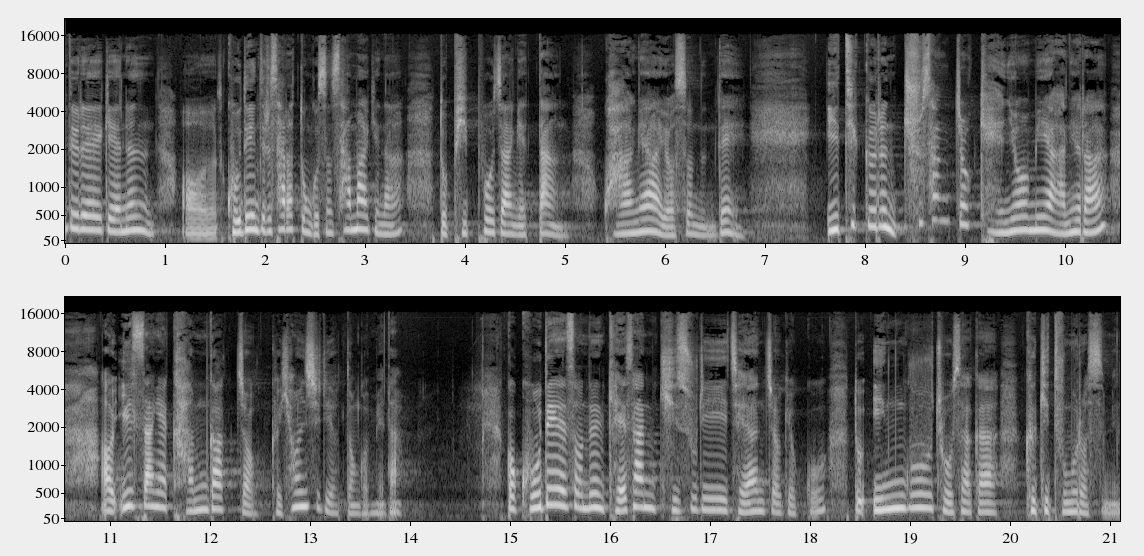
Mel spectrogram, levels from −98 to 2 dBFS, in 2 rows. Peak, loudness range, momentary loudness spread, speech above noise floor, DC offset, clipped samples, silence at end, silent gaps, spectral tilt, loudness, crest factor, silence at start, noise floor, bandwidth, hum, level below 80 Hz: -4 dBFS; 3 LU; 13 LU; 38 dB; under 0.1%; under 0.1%; 0 s; none; -4 dB/octave; -22 LUFS; 18 dB; 0 s; -60 dBFS; 17 kHz; none; -52 dBFS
